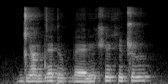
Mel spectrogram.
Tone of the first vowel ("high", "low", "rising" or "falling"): low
